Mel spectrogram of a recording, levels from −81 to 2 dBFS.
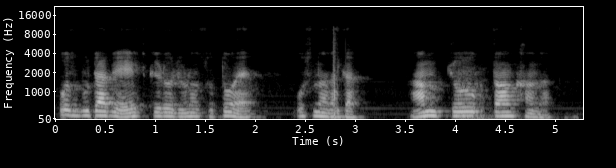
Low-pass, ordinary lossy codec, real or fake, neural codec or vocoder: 10.8 kHz; Opus, 32 kbps; real; none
